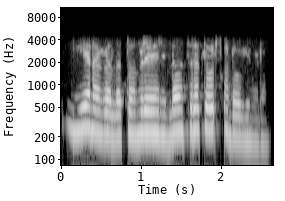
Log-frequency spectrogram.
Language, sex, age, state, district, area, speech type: Kannada, female, 30-45, Karnataka, Hassan, urban, conversation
